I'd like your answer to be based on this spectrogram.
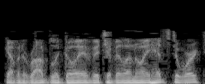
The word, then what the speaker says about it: Blagojevich: Disgraced Illinois Governor Rod Blug. Have we figured out how to say this guy's name yet? – It's Blagojevich. – Blagojevich.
